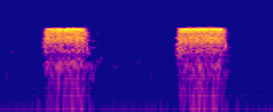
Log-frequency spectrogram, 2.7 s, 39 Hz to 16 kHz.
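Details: Owlets of barn owl peering from their nest box door at 4:24 am, 6/2/23: two loud, breathy, noise-like screeches of about half a second each, a little over a second apart, with silence between.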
